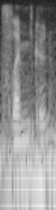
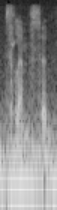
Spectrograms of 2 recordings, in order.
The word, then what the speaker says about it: Tlemcen: I was gonna say Tlemcen, but it's actually Tlemcen, so saved by Google.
